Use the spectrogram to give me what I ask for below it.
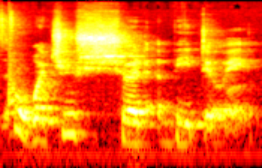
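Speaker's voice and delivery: ordinary talk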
